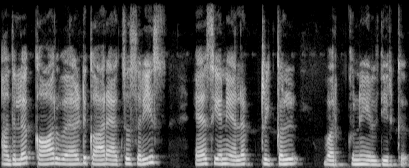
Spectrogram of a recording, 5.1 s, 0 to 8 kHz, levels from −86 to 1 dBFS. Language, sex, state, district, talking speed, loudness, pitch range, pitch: Tamil, female, Tamil Nadu, Nilgiris, 105 wpm, -15 LUFS, 205-225 Hz, 210 Hz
